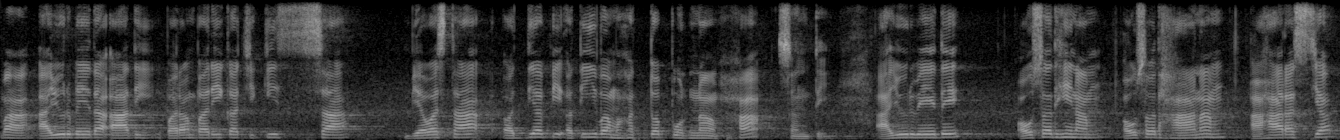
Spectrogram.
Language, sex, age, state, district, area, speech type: Sanskrit, male, 18-30, Odisha, Balangir, rural, spontaneous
